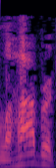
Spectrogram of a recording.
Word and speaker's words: La Habra: Kathy in La Habra, California.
